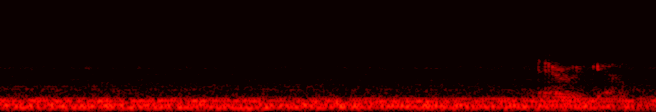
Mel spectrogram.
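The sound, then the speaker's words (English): A steady roar of an airplane rolling along a runway after landing and not stopping, with a continuous low rumble and a brief higher squeal near the end. “The plane would not stop once I did get it on the ground.”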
